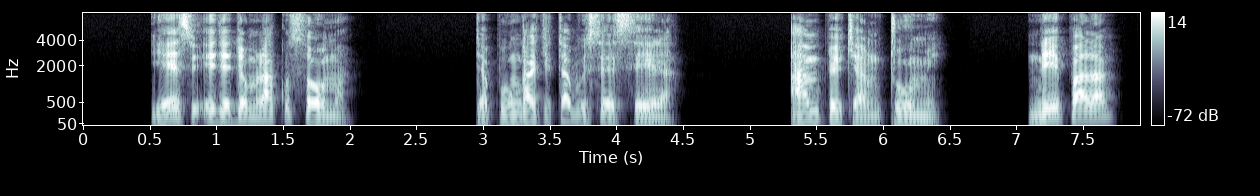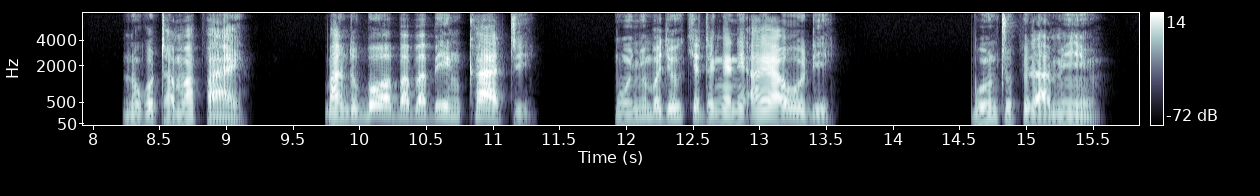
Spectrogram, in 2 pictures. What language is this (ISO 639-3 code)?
mgv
